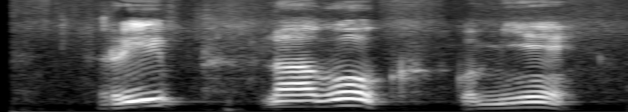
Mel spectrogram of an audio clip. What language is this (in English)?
Kalenjin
